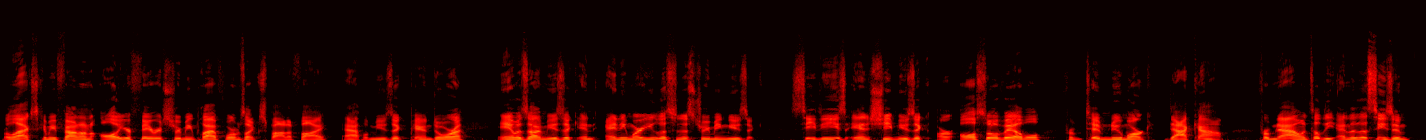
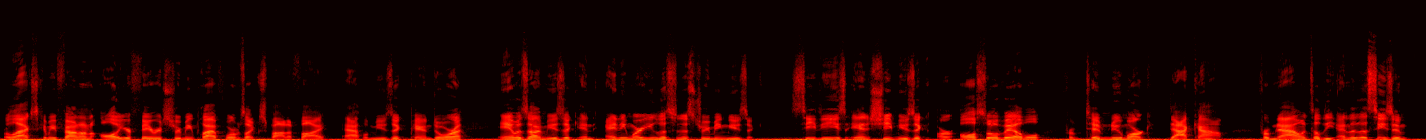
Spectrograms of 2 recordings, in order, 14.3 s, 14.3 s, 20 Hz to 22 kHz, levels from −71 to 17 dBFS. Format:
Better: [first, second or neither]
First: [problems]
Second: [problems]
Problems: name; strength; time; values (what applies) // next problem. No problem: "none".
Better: first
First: none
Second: low rumble; faint; throughout; 25 dB below the speech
